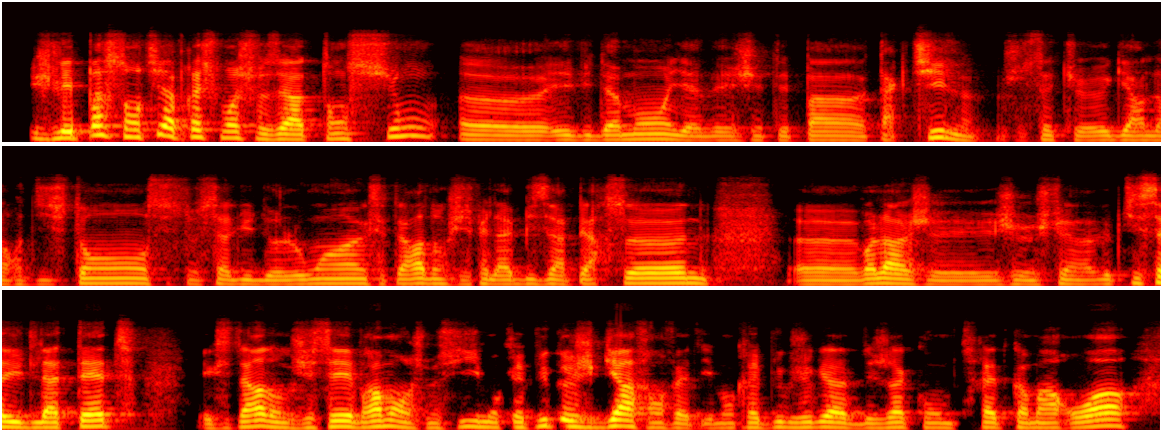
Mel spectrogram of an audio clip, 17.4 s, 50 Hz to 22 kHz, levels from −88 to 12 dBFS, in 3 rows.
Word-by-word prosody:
Je 155 Hz, +1 st, -4 dB
l'ai 175 Hz, -, +9 dB
pas 255 Hz, +8 st, +5 dB
senti. 210 Hz, -1 st, +1 dB
Après, 210 Hz, -3 st, +5 dB
ch 200 Hz, -, -7 dB
moi, 180 Hz, -1 st, +3 dB
je 175 Hz, -, -6 dB
faisais 145 Hz, -2 st, +2 dB
attention, 150 Hz, -, -1 dB
heu, 125 Hz, -2 st, -1 dB
évidemment, 130 Hz, +4 st, -2 dB
il 130 Hz, -, -3 dB
y -, -, -1 dB
avait 115 Hz, 0 st, -7 dB
j'étais 115 Hz, +1 st, -9 dB
pas 120 Hz, -2 st, -3 dB
tactile. 150 Hz, -, -2 dB
Je 115 Hz, -3 st, -18 dB
sais 125 Hz, +6 st, -9 dB
que 120 Hz, -1 st, -10 dB
eux 115 Hz, +1 st, -4 dB
gardent 120 Hz, -1 st, -5 dB
leurs 115 Hz, -1 st, -8 dB
distances. 140 Hz, +5 st, -3 dB
Ils -, -, -16 dB
se 115 Hz, -, -14 dB
saluent 120 Hz, 0 st, -6 dB
de 115 Hz, -, -4 dB
loin 135 Hz, +4 st, -2 dB
et -, -, -4 dB
cetera. 130 Hz, +2 st, -1 dB
Donc, 130 Hz, -2 st, -6 dB
j'ai 110 Hz, -, -9 dB
fait 130 Hz, -, -7 dB
la 120 Hz, -1 st, -3 dB
bise 125 Hz, +1 st, -7 dB
à 120 Hz, -, -3 dB
personne, 140 Hz, +2 st, +1 dB, 0.4 s
heu, 110 Hz, 0 st, -2 dB
voilà 135 Hz, +1 st, +4 dB
j'ai 110 Hz, -2 st, -6 dB
je 110 Hz, +1 st, -7 dB
fais 110 Hz, +4 st, -6 dB
le 120 Hz, +1 st, -8 dB
petit 120 Hz, +4 st, -7 dB
salut 145 Hz, +2 st, +5 dB
de 135 Hz, -, -4 dB
la 140 Hz, -1 st, +5 dB
tête, 165 Hz, +2 st, +4 dB, 0.3 s
et 115 Hz, -, -9 dB
cetera. 155 Hz, +9 st, +4 dB
Donc, 140 Hz, -2 st, 0 dB
j'essayais 130 Hz, +7 st, +3 dB
vraiment. 155 Hz, 0 st, +4 dB
Je 120 Hz, -, -12 dB
me -, -, -6 dB
suis 150 Hz, -, -9 dB
dis: 160 Hz, -, -2 dB
«Il -, -, -1 dB
manquerait 140 Hz, +1 st, -2 dB
plus 175 Hz, +5 st, -2 dB
que 175 Hz, -, +5 dB
je 150 Hz, -3 st, 0 dB
gaffe, 165 Hz, -1 st, +7 dB
en 135 Hz, -, -3 dB
fait, 125 Hz, -3 st, -3 dB
il 120 Hz, -, -10 dB
manquerait 130 Hz, +2 st, -4 dB
plus 145 Hz, -, -5 dB
que 135 Hz, -, -5 dB
je 140 Hz, -, -1 dB
gaffe.». 140 Hz, -3 st, +3 dB
Déjà 130 Hz, +4 st, -1 dB
qu'on 130 Hz, -2 st, -8 dB
me 125 Hz, -, -7 dB
traite 135 Hz, -1 st, -2 dB
comme 135 Hz, -1 st, -2 dB
un 130 Hz, -, +2 dB
roi, 170 Hz, +7 st, +5 dB
135 Hz, 275 wpm, -22 LUFS, 120-145 Hz, 0.4 s, l'ai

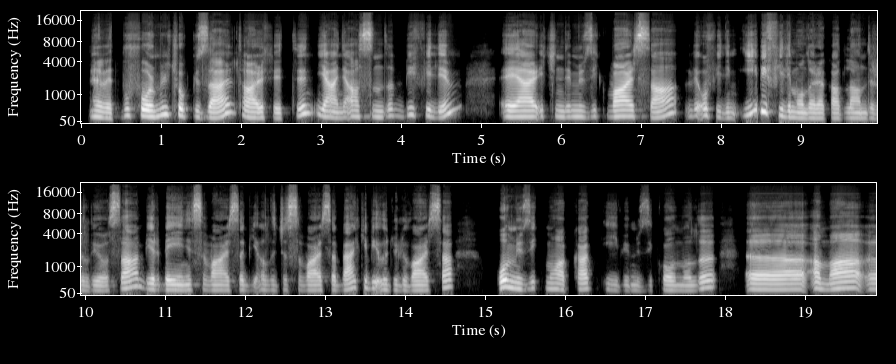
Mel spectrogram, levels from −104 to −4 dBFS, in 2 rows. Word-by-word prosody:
Evet, 155 Hz, -1 st, -2 dB
bu 205 Hz, -, -4 dB
formül 195 Hz, +3 st, +4 dB
çok 200 Hz, -3 st, +1 dB
güzel, 165 Hz, -, +3 dB
tarif 155 Hz, -, +2 dB
ettin. 200 Hz, -, -3 dB
Yani, 160 Hz, -6 st, +1 dB
aslında 175 Hz, +1 st, -2 dB
bir 225 Hz, 0 st, -8 dB
film, 190 Hz, -, -4 dB, 0.5 s
eğer 170 Hz, 0 st, +6 dB
içinde 175 Hz, -1 st, -10 dB
müzik 175 Hz, 0 st, -10 dB
varsa 180 Hz, -, +5 dB
ve 185 Hz, +2 st, -8 dB
o 205 Hz, -, -2 dB
film 165 Hz, -8 st, -14 dB
iyi 265 Hz, -, -2 dB
bir 315 Hz, -, +7 dB
film 165 Hz, -, -6 dB
olarak 140 Hz, -2 st, -2 dB
adlandırılıyorsa, 140 Hz, -, -3 dB
bir 160 Hz, -2 st, -5 dB
beğenisi 145 Hz, 0 st, -1 dB
varsa, 140 Hz, 0 st, -4 dB
bir 130 Hz, -, -19 dB
alıcısı 140 Hz, -1 st, -6 dB
varsa, 140 Hz, 0 st, -4 dB
belki 185 Hz, +5 st, -4 dB
bir -, -, -6 dB
ödülü 140 Hz, -2 st, -12 dB
varsa, 135 Hz, +11 st, -1 dB, 0.6 s
o 220 Hz, -, +7 dB
müzik 180 Hz, 0 st, -7 dB
muhakkak 165 Hz, 0 st, -3 dB, 0.2 s
iyi 140 Hz, -5 st, -21 dB
bir 135 Hz, -1 st, -20 dB
müzik 130 Hz, -1 st, -19 dB
olmalı. 135 Hz, +9 st, -5 dB, 0.4 s
Eee, 160 Hz, -, -4 dB, 0.7 s
ama, 180 Hz, +3 st, +3 dB
165 Hz, 125 wpm, -22 LUFS, 140-185 Hz, 0.7 s, bir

